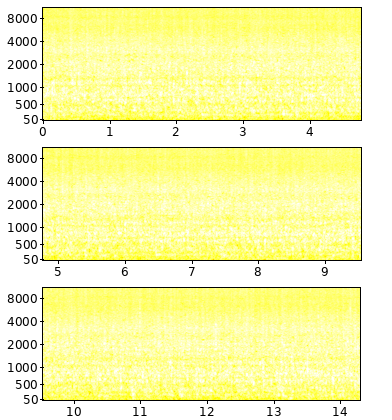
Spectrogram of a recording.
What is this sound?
Tony Neuman park streaming close
Recording of a small pound and streams present in Tony Neuman`s Park, Luxembourg.
stream, nature, water, park, field-recording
